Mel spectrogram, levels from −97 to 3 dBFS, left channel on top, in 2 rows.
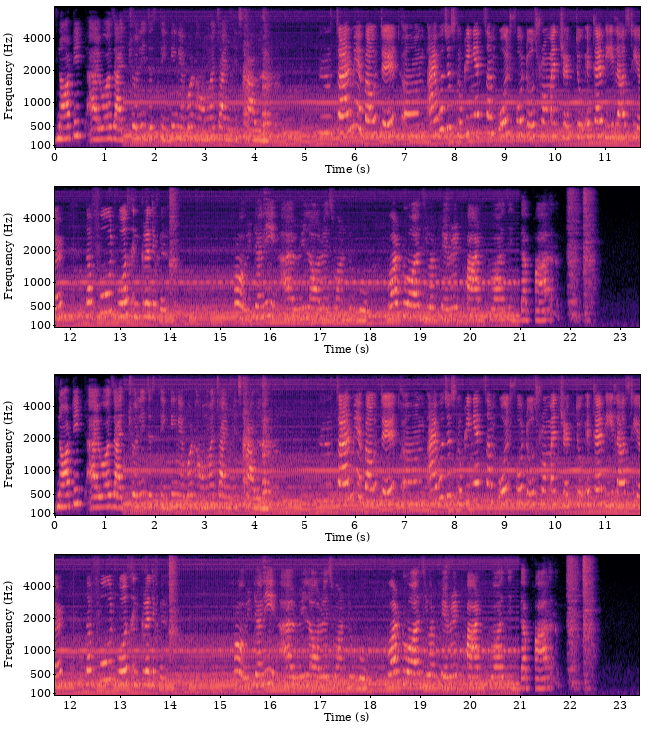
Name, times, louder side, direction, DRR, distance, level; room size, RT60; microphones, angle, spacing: voice 1, 0.0-4.5 14.0-14.2 15.3-22.6, right 1 dB, 70° right, 1.6 m, -27 dB
sound 1, 1.3-21.0, right 1 dB, 25° right, 0.6 m, -31 dB
voice 2, 5.3-11.9 12.3-14.0, equal, ahead, 1.4 m, -26 dB
5.1 x 4.1 x 5.1 m
head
